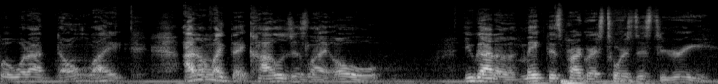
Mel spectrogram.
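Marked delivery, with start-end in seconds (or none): none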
